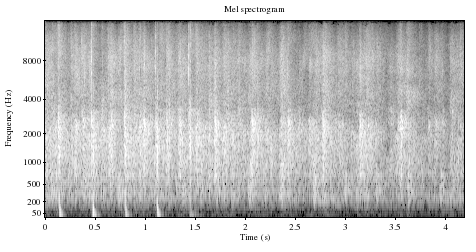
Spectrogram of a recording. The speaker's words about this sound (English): But you guys, let's make a huge round of applause for this guy sharing his story.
